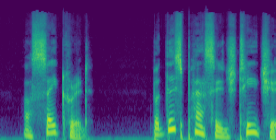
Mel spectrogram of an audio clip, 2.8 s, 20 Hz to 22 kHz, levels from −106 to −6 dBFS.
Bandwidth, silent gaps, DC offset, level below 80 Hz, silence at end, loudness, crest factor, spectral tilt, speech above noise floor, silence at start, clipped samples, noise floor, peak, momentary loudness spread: 16 kHz; none; under 0.1%; -44 dBFS; 0 s; -24 LUFS; 16 dB; -4.5 dB/octave; 32 dB; 0.25 s; under 0.1%; -56 dBFS; -8 dBFS; 8 LU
